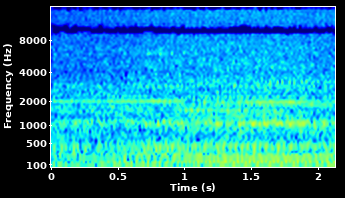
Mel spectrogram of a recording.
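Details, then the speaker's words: Lexus LS430 V8 after engine overhaul and transmission swap, first start: steady idle with a raspy puffing chuff over it and smoke from burn-off; exhaust leak, source not yet found. "woo yeah oh we have an exhaust leak damn it but it's running woohoo wonder where that exhaust lake is from"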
